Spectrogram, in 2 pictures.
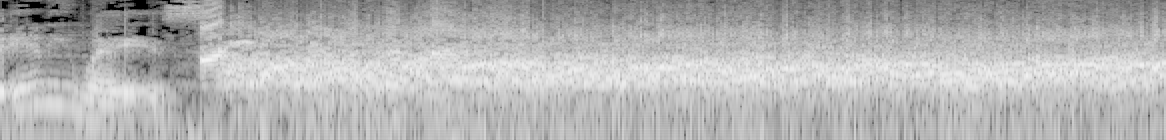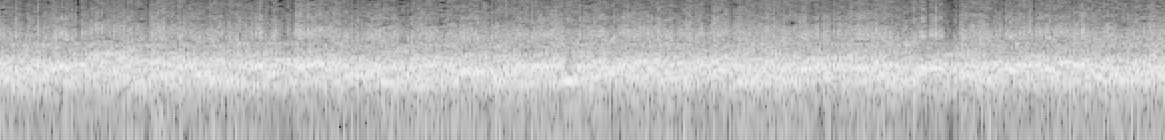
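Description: A handheld voice recorder plays back a loud, steady rushing hiss.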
